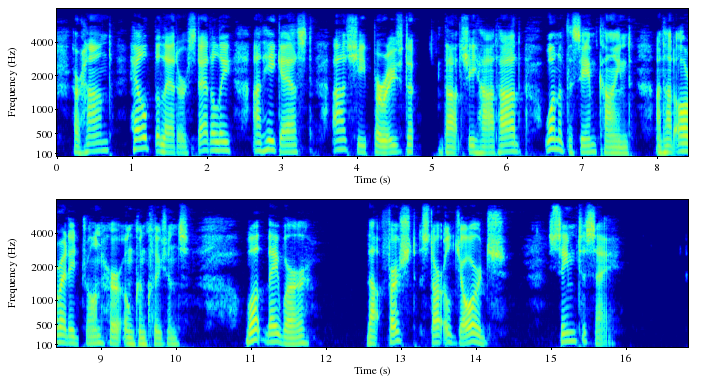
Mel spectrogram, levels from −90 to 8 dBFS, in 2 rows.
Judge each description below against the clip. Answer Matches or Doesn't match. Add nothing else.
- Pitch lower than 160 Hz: Matches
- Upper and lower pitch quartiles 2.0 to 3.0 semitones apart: Doesn't match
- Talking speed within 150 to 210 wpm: Doesn't match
